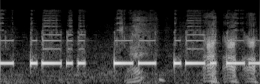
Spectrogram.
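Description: A steady mid-pitched tone keys on and off in short and long pulses, tapping out Morse code, while a voice talks over the later stretches.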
